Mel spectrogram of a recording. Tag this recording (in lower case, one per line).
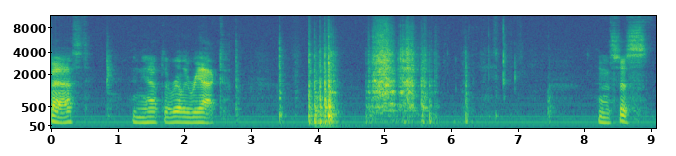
speech
inside a small room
